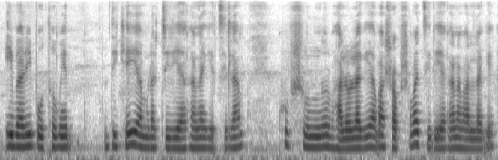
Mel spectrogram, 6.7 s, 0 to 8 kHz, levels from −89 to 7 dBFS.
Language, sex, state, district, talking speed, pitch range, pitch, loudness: Bengali, male, West Bengal, Kolkata, 145 wpm, 150-175 Hz, 160 Hz, -21 LUFS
